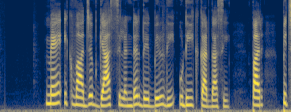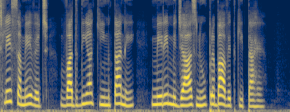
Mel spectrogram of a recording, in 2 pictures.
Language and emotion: Punjabi, sad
